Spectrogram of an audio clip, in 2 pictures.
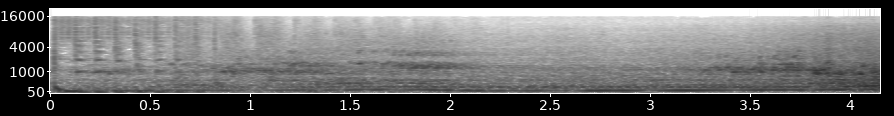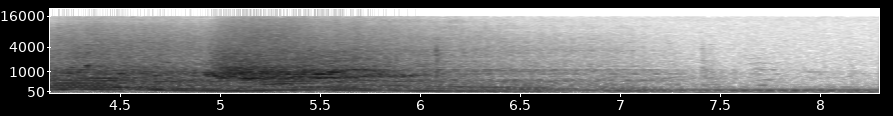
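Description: A car speeding past with a tire skid: the engine note swells and rises, peaks with a squeal about five seconds in, then falls in pitch and fades away.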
